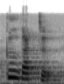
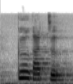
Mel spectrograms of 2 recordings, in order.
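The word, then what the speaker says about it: 九月: Và tháng 9 không đọc là Kyu mà sẽ đọc là Ku Gatsu. Ku Gatsu.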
